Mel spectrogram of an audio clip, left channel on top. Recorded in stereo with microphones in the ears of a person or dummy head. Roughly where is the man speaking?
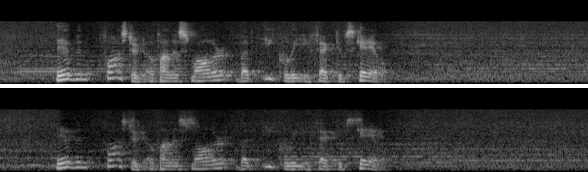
Left.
